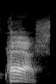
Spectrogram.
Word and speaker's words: Pasch: It's Pasch. So rhymes with that. Pasch, Cash, we're good.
